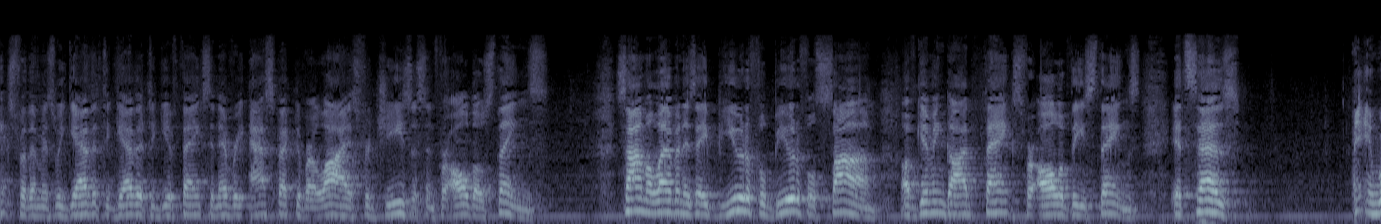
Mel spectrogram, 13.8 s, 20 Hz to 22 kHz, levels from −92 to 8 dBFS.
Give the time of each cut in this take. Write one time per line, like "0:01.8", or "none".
none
